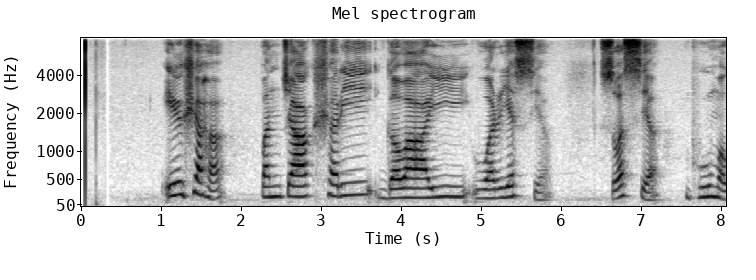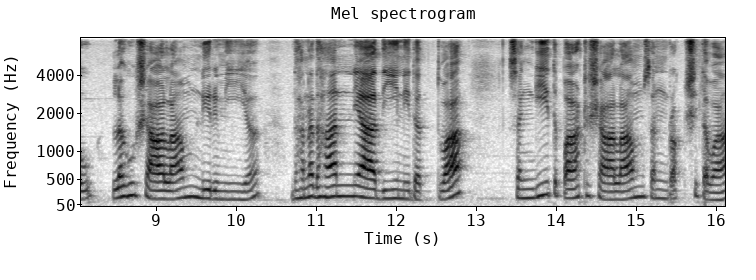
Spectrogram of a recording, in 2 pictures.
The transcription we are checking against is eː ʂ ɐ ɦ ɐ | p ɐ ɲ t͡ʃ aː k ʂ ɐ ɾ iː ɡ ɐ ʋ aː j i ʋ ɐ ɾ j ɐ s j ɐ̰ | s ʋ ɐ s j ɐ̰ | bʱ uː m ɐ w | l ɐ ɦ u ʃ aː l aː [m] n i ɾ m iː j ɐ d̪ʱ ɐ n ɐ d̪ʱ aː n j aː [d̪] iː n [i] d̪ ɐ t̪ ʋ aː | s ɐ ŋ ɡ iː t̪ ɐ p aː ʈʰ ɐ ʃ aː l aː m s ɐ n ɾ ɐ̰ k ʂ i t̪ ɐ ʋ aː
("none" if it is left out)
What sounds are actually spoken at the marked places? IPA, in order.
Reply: m, d̪, i

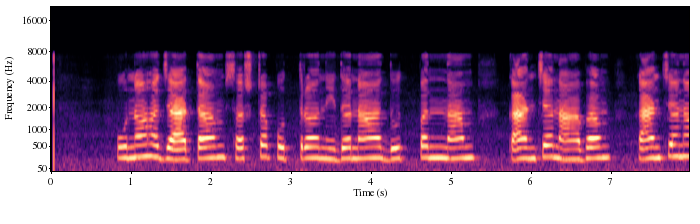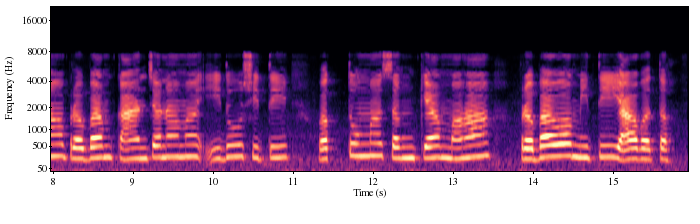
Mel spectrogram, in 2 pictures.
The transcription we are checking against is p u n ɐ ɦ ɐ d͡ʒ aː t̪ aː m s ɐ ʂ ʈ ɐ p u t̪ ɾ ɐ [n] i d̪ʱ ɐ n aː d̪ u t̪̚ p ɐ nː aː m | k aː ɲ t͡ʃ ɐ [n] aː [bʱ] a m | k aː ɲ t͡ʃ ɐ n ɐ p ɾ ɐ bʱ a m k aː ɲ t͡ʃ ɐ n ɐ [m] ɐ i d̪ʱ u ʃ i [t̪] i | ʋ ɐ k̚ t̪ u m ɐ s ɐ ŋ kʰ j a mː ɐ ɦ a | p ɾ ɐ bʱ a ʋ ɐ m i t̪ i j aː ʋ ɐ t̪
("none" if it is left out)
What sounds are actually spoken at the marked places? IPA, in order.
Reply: n, n, bʱ, m, t̪

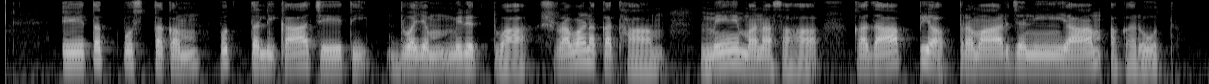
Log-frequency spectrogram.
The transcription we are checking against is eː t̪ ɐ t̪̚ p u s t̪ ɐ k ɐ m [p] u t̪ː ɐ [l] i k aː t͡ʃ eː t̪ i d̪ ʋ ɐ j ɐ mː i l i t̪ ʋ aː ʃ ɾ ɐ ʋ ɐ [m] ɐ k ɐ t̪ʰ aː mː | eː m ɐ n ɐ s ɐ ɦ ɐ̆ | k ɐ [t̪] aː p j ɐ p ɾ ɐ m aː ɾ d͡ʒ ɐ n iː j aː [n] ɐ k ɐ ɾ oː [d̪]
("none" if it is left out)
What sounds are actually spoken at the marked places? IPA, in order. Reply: p, l, ɳ, d̪, m, t̪

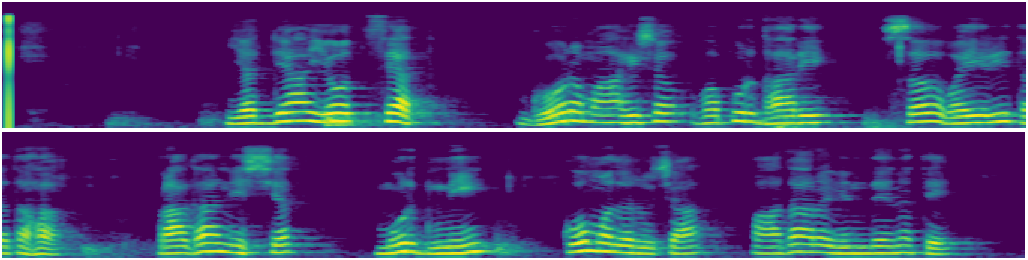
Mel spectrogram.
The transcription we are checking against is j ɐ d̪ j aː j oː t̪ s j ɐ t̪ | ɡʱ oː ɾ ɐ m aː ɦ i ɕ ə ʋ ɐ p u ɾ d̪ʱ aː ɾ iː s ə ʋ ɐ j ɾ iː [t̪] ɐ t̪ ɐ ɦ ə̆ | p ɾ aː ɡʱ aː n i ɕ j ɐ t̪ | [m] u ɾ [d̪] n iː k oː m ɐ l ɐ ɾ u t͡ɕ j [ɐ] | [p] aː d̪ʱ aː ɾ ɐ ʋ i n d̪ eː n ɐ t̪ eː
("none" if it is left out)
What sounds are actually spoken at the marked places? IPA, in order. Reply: t̪, m, d̪, a, p

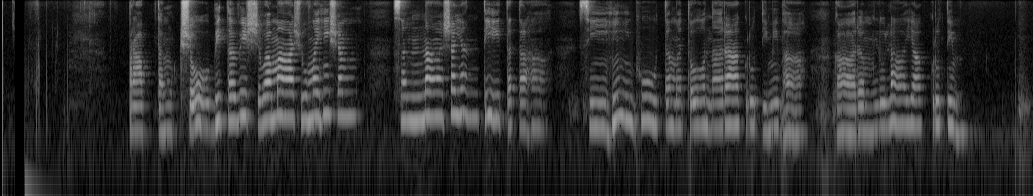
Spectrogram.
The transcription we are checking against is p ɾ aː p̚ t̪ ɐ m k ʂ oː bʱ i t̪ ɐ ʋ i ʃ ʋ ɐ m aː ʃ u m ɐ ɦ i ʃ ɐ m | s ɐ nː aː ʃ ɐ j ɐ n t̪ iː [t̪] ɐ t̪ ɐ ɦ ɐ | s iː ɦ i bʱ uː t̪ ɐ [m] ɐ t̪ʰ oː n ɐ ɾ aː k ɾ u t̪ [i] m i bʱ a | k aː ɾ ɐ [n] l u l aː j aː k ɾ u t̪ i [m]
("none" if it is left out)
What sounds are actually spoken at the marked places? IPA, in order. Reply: t̪, m, i, m, m

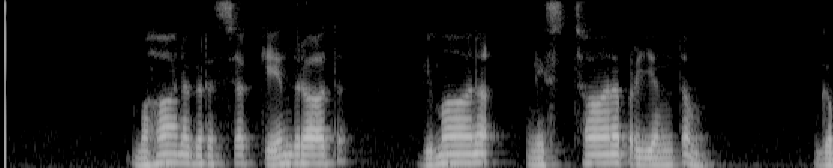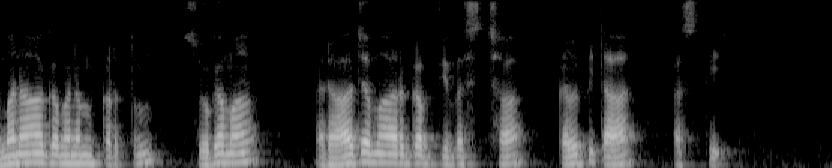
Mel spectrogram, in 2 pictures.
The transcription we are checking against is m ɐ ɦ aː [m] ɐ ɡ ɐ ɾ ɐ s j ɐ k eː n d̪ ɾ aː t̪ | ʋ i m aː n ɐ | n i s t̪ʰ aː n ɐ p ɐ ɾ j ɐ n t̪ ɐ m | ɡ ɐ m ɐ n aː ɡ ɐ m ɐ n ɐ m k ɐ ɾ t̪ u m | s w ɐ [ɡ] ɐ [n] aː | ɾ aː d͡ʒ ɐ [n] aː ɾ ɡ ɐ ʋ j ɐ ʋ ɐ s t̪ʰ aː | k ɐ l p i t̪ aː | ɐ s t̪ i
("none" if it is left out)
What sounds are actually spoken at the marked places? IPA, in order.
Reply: n, ɡ, m, m

